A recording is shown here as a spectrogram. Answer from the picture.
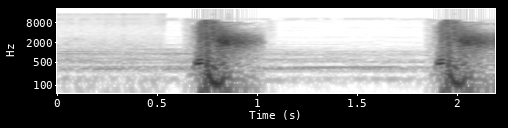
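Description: Two sharp whip-lash strikes, about a second apart, each a quick swish ending in a crack.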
